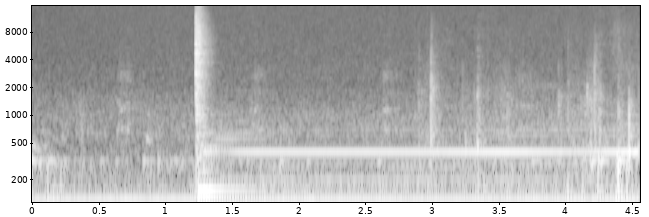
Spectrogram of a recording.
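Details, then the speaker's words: Vintage Oxford RT110 MMA stick welder, switched on after sitting about 10 years, set to 95 amps: steady low mains hum, a click as it switches on, then a clean higher buzz; humming as it should, healthy transformer. "starts humming don't if you can hear that in fact it's humming it's a good sign it's on it should hum that's a good thing"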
